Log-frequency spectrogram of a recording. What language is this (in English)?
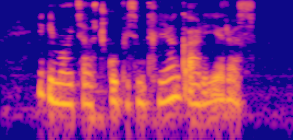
Georgian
